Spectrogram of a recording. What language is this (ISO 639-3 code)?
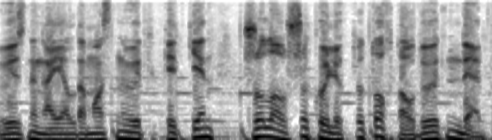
kaz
